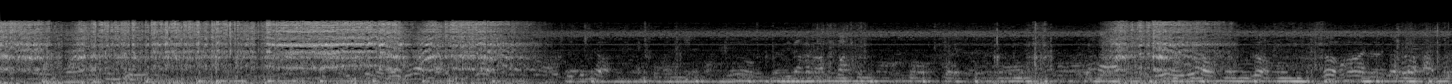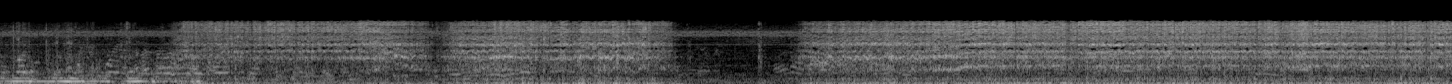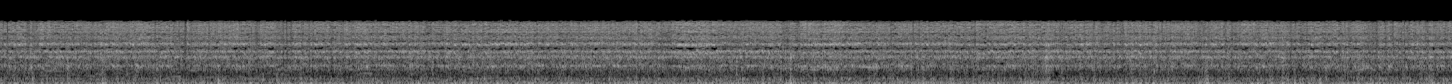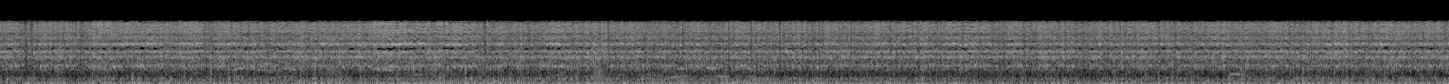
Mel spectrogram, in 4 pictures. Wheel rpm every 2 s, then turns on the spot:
120, 210, 120, 0, 10, 40, 20, 20, 90, 100, 110, 60, 200, 230, 230, 230, 230, 230, 230, 230, 230, 230, 230, 230, 230, 230, 230, 230, 230.
12-16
